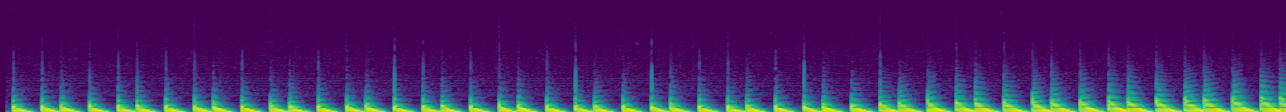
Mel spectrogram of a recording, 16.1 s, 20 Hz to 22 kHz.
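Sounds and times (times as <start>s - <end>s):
synthesizer bass pulses: 0.1s - 16.0s.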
